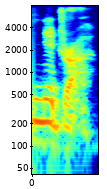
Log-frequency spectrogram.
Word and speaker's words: nidra: anybody but the way I was trained it's pronounced Nidrei so yeah I heard of that I was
